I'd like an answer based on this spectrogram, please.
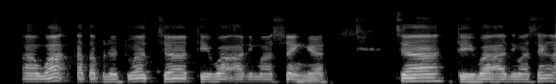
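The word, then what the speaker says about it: では: dewaeng juga bisa ya perhatian eh ha dari DH diucapkan wa ya jadi dewa dewa H untuk pengingat lagi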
